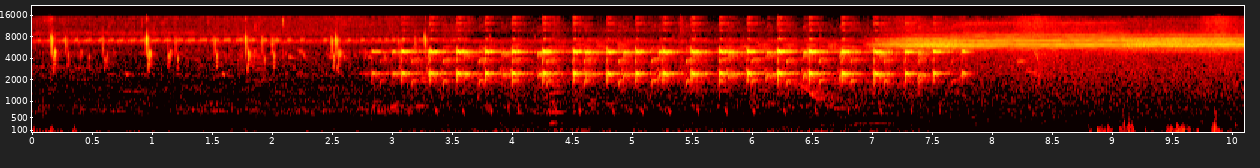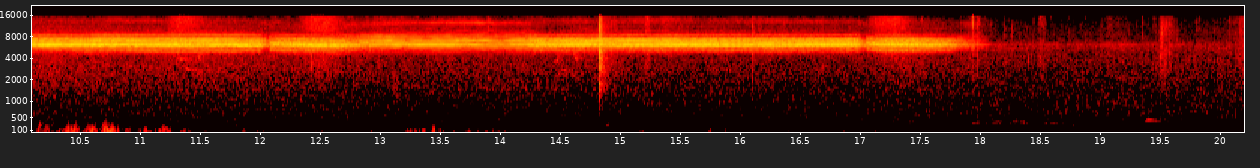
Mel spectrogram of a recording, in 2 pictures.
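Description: Insect chirping and drone: a fast, pulsed high chirp repeating about four times a second for some five seconds, then a steady high-pitched insect buzz that runs for about ten seconds and cuts off, with a few soft low thumps partway through.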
